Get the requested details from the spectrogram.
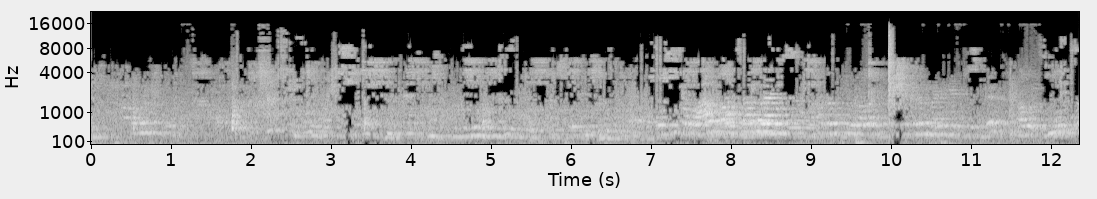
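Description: A boy speaks aloud in an echoing room.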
